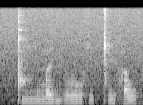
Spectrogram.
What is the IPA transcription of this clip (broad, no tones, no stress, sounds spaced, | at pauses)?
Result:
ǃ iː m ə i̯ b i u̯ l u h i p ǀ y h ʌ w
